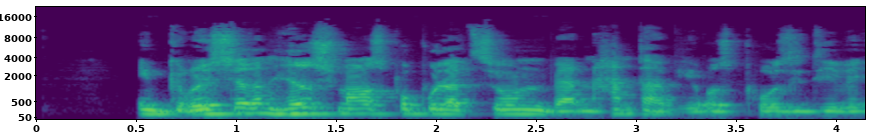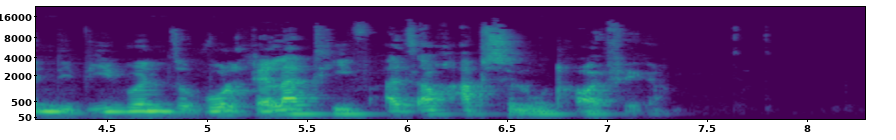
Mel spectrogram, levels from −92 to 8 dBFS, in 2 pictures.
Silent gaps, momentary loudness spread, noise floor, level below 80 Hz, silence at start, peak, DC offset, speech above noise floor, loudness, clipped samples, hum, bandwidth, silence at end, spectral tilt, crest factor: none; 11 LU; -75 dBFS; -64 dBFS; 0.5 s; -4 dBFS; under 0.1%; 52 dB; -23 LUFS; under 0.1%; none; 13 kHz; 1.15 s; -5 dB/octave; 20 dB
